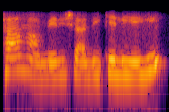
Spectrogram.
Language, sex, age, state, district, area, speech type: Hindi, female, 30-45, Madhya Pradesh, Jabalpur, urban, conversation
